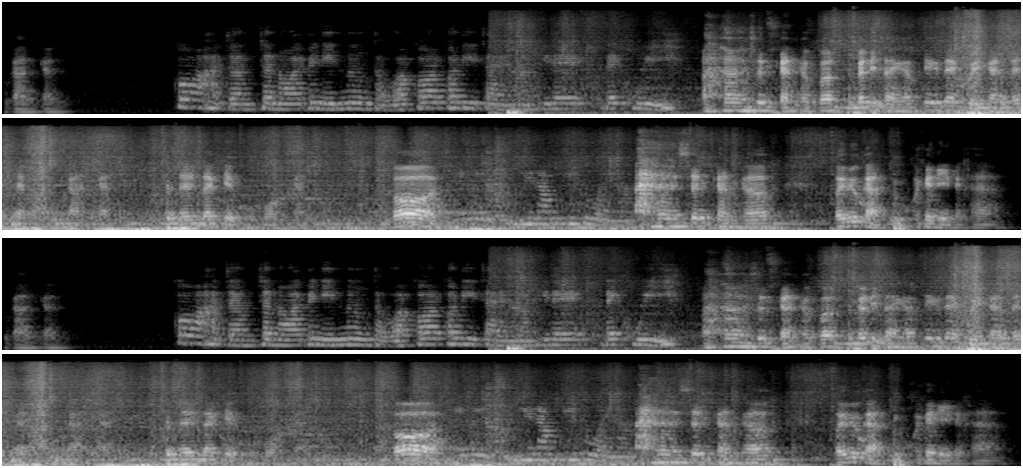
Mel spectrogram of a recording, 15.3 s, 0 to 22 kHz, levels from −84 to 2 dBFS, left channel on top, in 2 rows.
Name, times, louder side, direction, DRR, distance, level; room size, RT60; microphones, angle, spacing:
voice 1, 0.1-0.4 5.2-7.8 8.1-8.5 8.9-10.0 10.6-10.9 12.4-14.2 14.6-15.1, left 3 dB, 60° left, 6 dB, 0.6 m, -24 dB
voice 2, 1.3-5.1 8.3-8.4 9.3-9.4 10.4-12.5 14.0-14.7, right 1 dB, 90° right, -1 dB, 1.7 m, -35 dB
sound 1, 3.6-14.4, left 1 dB, ahead, 0.6 m, -31 dB
sound 2, 6.5-13.5, right 1 dB, 15° right, 1.8 m, -34 dB
sound 3, 7.0-11.5, equal, 45° right, 1.6 m, -26 dB
3.1 x 2.9 x 2.2 m, 0.30 s
head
